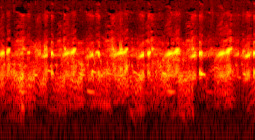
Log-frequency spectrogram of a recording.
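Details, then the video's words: Many frogs croaking at once in an unbroken chorus, raspy pulsed calls mixed with brief whistle-like notes, the overall level swelling and dipping every second or so. "FROGS CROAKING"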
